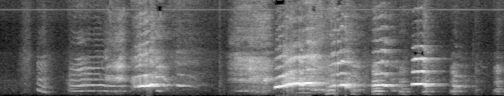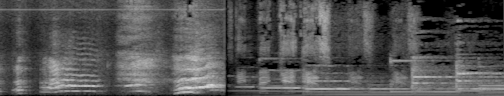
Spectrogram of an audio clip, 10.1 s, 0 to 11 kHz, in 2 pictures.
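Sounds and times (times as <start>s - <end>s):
woman laughing in squeals: 0.4s - 7.3s.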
